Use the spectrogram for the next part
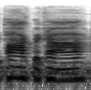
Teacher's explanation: Doesn't sound the same, but it's got a similar lack of pronouncing the R. That's called non-rhotic, when you don't really pronounce the R in situations where you normally might.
